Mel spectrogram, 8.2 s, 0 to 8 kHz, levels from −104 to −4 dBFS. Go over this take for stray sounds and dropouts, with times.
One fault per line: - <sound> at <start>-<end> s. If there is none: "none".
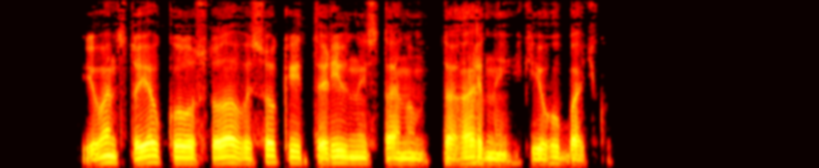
none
